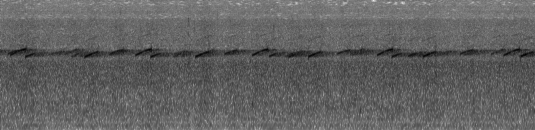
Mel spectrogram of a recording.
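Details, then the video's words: Nighttime creek frogs chorus with brief rising chirps, high and thin, scattered irregularly and sometimes overlapping, roughly forty a minute, while a constant broadband wash of running water fills the background. "Night creek frogs cry sound effect"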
